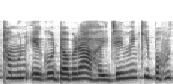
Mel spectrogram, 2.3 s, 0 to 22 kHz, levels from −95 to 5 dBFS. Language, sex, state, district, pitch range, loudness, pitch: Hindi, female, Bihar, Darbhanga, 250-295 Hz, -15 LUFS, 270 Hz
